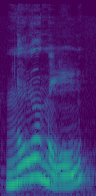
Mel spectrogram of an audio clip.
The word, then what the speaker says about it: normal: pronunciation because you see in the British variety we actually don't pronounce in most cases this ah sound that's why I'm not saying normal right that would be American I'm saying normal normal it's like saying better at the end I'm not saying better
